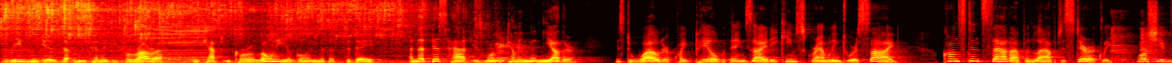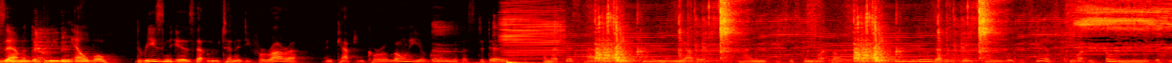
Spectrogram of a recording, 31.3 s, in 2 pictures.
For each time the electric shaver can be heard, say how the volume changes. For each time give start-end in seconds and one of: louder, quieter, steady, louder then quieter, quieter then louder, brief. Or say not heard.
0.0-2.8 brief
22.2-31.2 steady.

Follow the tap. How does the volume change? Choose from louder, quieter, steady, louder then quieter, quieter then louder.
quieter.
